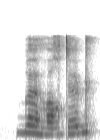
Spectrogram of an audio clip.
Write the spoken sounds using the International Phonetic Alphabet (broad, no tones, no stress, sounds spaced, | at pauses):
b œ ɦ ɔ ʁ t ø ɖ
